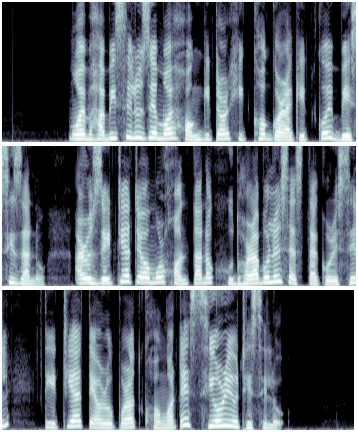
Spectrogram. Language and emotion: Assamese, angry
